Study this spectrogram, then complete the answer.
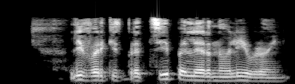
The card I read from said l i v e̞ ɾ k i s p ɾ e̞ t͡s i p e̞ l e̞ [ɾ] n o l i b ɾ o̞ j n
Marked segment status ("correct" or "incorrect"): correct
